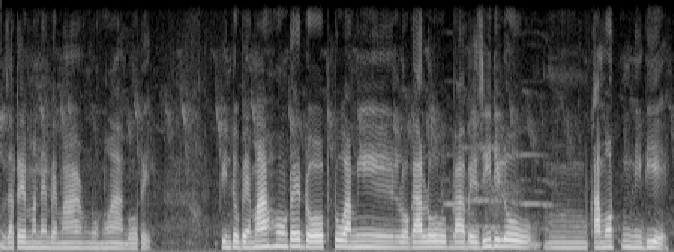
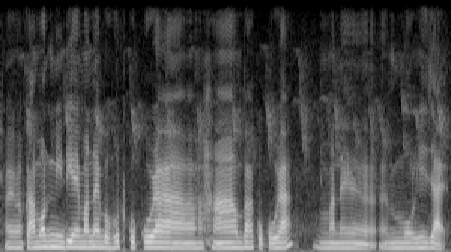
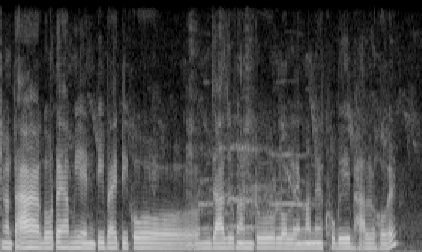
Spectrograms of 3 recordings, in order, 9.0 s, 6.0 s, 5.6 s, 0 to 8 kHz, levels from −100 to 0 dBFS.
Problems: none marked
